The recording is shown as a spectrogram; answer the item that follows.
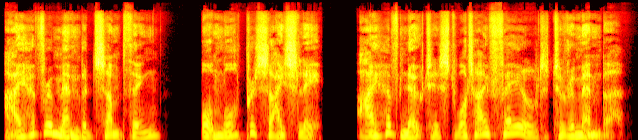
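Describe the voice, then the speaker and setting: A man voicing a shrewd, calm Victorian detective who reasons in a measured, precise way, in a husky voice. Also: lowish voice, no room sound, clean studio sound.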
